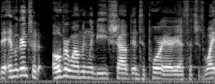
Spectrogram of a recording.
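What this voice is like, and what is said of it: Usual voice. Nothing is said of it.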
